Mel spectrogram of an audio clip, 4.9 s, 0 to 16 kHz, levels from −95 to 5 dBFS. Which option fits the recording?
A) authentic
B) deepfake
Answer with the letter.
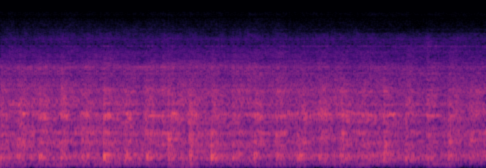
B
